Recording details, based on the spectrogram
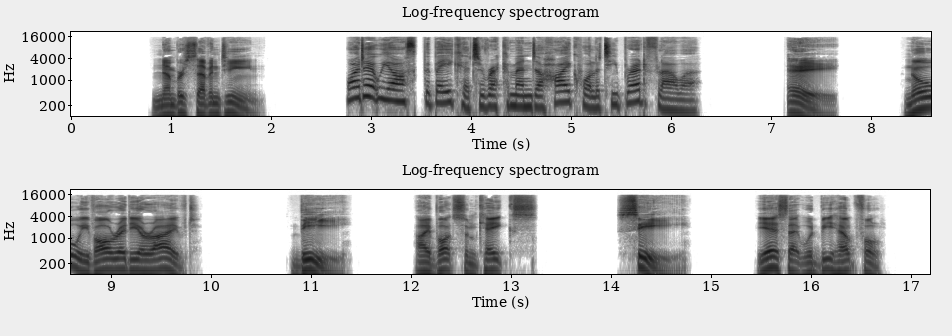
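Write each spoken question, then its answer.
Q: Why don't we ask the baker to recommend a high-quality bread flour?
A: C: Yes, that would be helpful.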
